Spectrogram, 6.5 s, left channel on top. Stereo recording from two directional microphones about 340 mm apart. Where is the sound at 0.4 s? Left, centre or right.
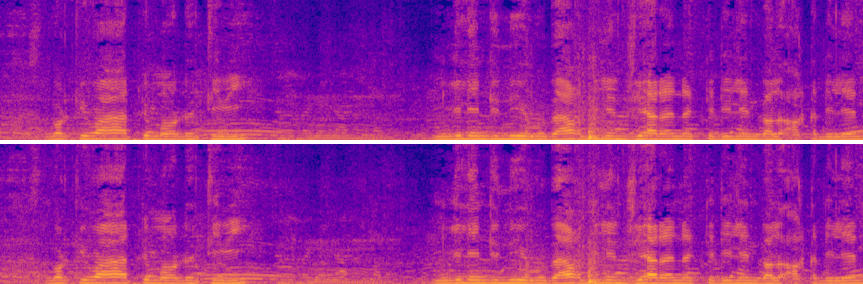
Centre.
